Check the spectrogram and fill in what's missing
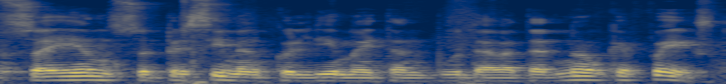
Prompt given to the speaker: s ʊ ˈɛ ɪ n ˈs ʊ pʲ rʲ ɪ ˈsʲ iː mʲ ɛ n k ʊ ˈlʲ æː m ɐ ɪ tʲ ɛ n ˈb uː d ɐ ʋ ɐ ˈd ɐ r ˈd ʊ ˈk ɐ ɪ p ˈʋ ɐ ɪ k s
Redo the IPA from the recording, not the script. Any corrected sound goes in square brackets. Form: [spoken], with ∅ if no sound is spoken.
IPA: s ʊ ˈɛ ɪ n ˈs ʊ pʲ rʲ ɪ ˈsʲ iː mʲ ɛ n k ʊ ˈlʲ [iː] m ɐ ɪ tʲ ɛ n ˈb uː d ɐ ʋ ɐ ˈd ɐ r [ˈn] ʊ ˈk ɐ ɪ p ˈʋ ɐ ɪ k s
